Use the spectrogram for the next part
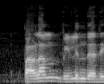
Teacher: மகர மெய் வந்து தனதுக்குரிய அரை மாத்திரையிலிருந்து கால் மாத்திரை அளவாக ஒலிக்கும் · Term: மகரக் குறுக்கம்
